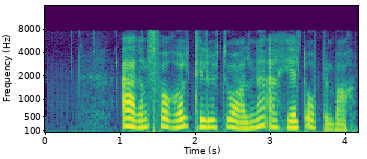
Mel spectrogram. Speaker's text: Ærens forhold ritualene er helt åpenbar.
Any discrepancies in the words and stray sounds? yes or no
yes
